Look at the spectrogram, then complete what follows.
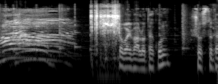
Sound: picture snap sound

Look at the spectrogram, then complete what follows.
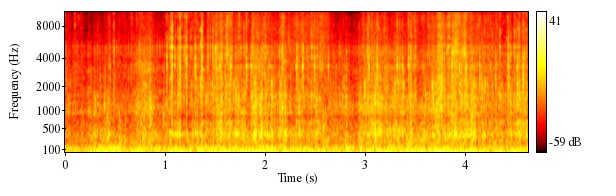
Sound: bike clattering

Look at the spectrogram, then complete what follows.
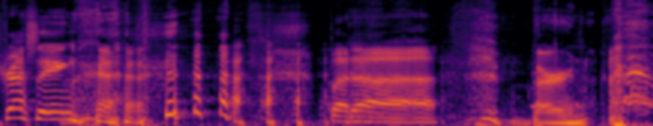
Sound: laughter

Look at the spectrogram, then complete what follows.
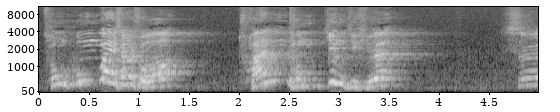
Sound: speaking foreign language

